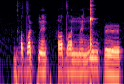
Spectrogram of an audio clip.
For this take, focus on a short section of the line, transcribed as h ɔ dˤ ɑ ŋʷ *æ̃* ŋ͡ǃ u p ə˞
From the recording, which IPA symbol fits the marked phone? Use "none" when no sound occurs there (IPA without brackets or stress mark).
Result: æ̃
